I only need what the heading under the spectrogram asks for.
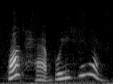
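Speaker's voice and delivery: plain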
